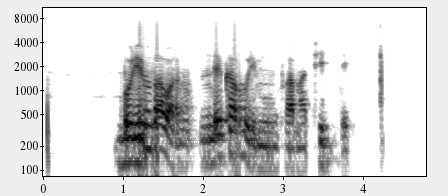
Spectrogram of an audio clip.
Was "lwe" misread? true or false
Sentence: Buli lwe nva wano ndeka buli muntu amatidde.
true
